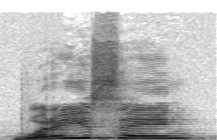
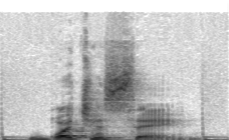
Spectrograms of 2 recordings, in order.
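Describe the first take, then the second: First: Every word of what are you is said fully. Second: What are you is run together as whatcha.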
